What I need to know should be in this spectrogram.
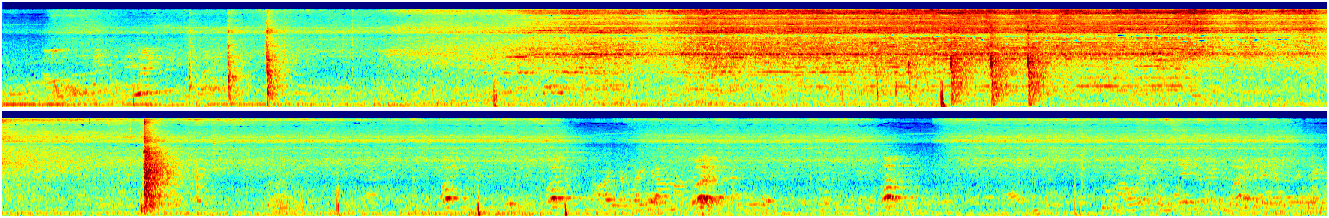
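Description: Wooden beams knock and clatter against scaffolding.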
